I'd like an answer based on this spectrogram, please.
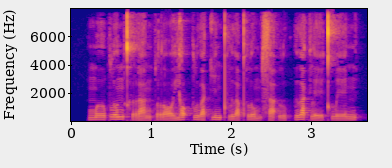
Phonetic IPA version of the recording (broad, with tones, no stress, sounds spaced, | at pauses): m ɤː˦˥ p l o˥˩ n kʰ r aː˩˦ ŋ p r ɔː˩˦ j ɔ˦˥ ʔ k l u˩˦ a̯ k i˧ n pʰ l ɯ˩˦ a̯ pʰ l o˨˩ m s a˨˩ ʔ l u˨˩ k̚ l ɯ˥˩ a̯ k l eː˩˦ kʰ w e˦˥ n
